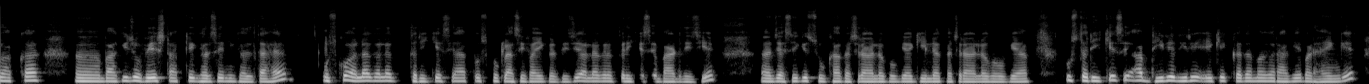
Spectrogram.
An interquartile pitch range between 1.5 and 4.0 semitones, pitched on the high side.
No: average, 2.8 semitones; medium, 145 Hz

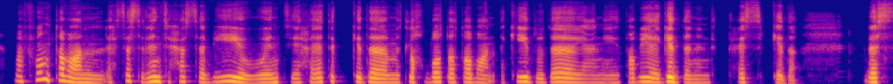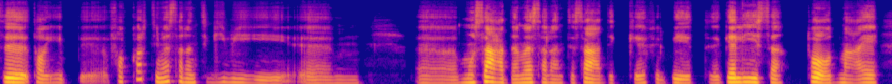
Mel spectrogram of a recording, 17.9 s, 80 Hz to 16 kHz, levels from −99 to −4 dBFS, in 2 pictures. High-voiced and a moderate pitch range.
No: medium, 175 Hz; average, 3.1 semitones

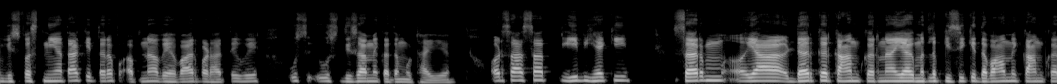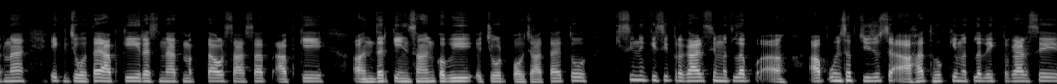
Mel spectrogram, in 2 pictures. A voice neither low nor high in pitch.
Yes: medium, 150 Hz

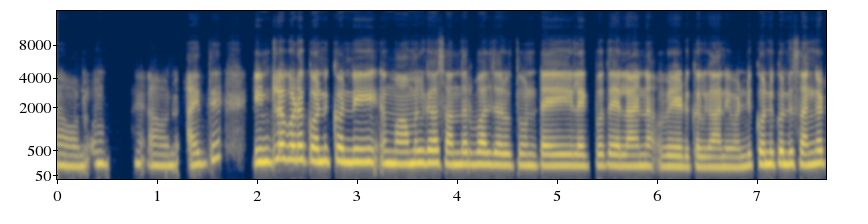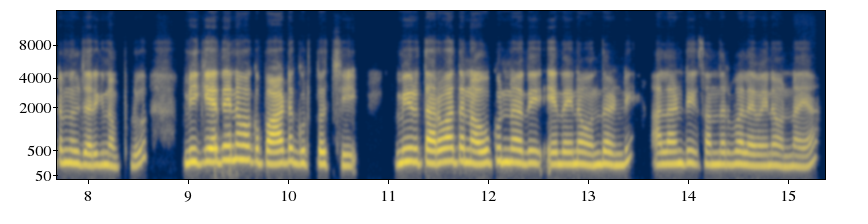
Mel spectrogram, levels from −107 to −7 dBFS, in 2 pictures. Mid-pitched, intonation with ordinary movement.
No: high, 235 Hz; average, 3.3 semitones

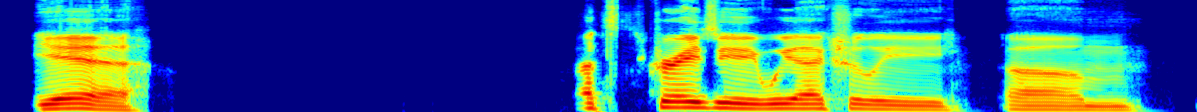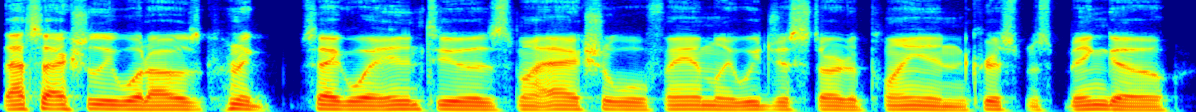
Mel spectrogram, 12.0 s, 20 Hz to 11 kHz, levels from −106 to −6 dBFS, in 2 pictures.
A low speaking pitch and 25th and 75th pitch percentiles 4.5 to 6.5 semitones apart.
No: low, 115 Hz; narrow, 2.5 semitones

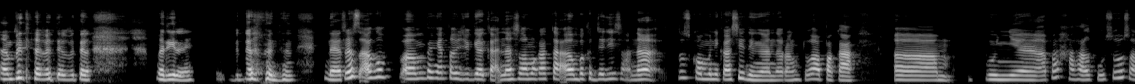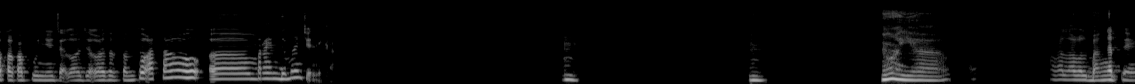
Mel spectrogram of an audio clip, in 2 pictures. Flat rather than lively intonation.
No: average, 3.8 semitones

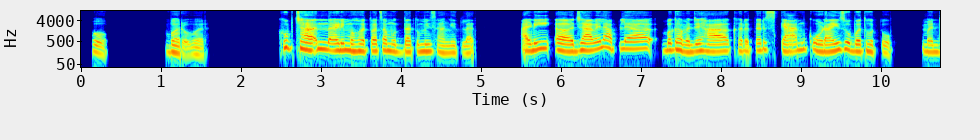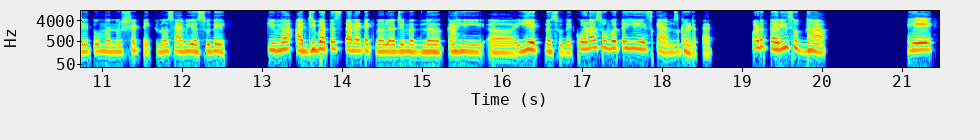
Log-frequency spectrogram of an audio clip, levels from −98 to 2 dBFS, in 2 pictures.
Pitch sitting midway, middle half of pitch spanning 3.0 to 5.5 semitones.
No: high, 195 Hz; average, 3.5 semitones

